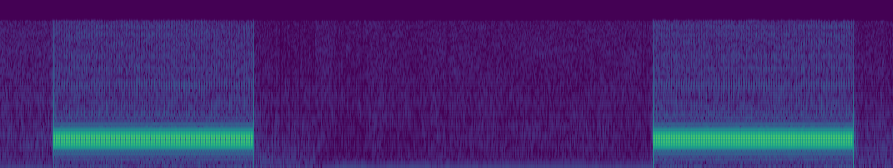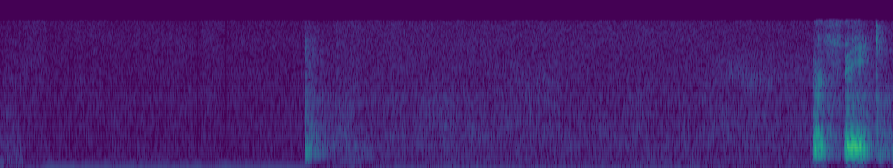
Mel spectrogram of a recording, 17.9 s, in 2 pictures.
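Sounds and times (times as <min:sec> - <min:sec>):
outgoing call ringback tone: 0:00.5 - 0:02.6, 0:06.5 - 0:08.6.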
